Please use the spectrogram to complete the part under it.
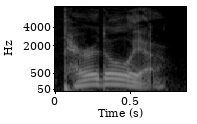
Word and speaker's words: pareidolia: Thank you, Wendy, for correcting my pronunciation. Pareidolia is, I guess, how you're supposed to say it.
